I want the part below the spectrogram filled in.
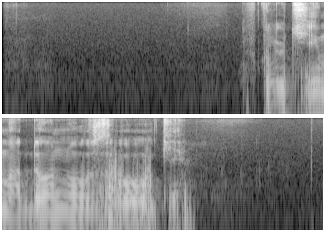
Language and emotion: Russian, neutral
